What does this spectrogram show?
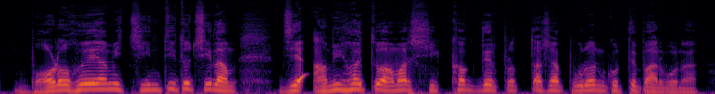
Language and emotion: Bengali, fearful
